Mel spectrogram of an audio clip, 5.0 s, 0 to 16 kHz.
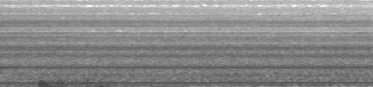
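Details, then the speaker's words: Old inducer motor on a Trane XR90 furnace, before replacement: steady hum with a hoarse, grainy whir and constant high tone riding over it; very noisy, typical of failing bearings, so the whole motor is being replaced. "The old one is making a lot of noise, kind of typical of bearings going bad. It's easier just to replace the whole thing than try to mess with just the bearings."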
